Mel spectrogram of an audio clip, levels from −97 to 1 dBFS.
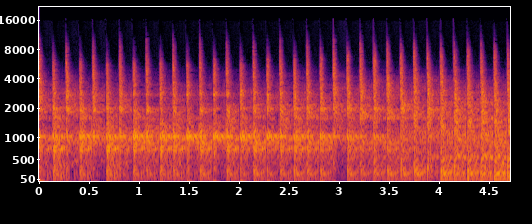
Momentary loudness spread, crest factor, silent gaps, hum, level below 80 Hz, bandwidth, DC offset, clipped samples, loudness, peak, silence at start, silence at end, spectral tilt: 1 LU; 16 dB; none; none; -44 dBFS; 14.5 kHz; under 0.1%; under 0.1%; -21 LUFS; -6 dBFS; 0 s; 0 s; -2.5 dB/octave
